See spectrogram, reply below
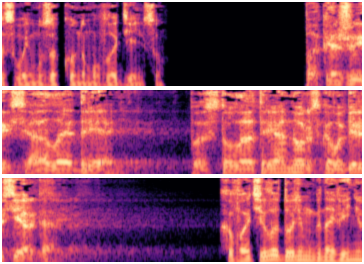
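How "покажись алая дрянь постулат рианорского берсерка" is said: high, slow battle invocation; fierce invocation. Acted. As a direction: call up the berserker power. Summoning berserker power. (яростный призыв)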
